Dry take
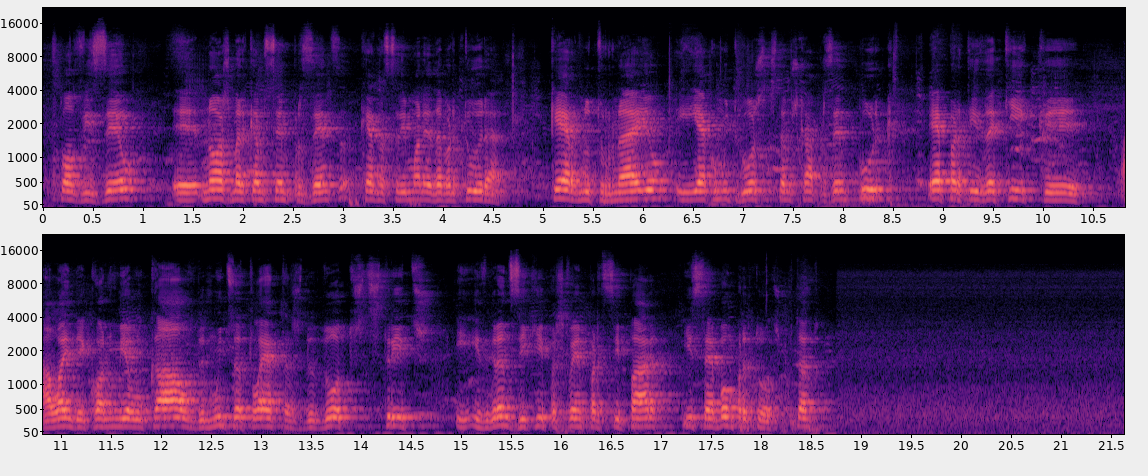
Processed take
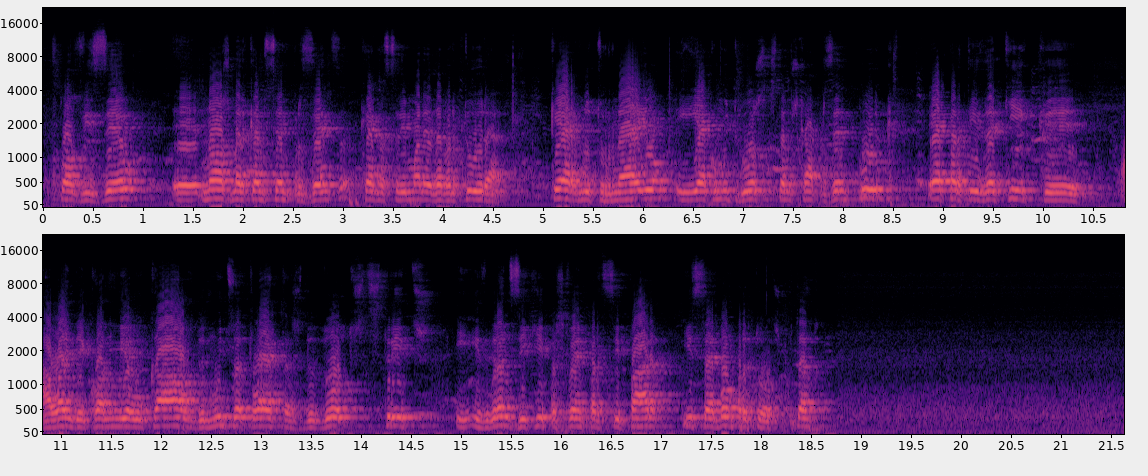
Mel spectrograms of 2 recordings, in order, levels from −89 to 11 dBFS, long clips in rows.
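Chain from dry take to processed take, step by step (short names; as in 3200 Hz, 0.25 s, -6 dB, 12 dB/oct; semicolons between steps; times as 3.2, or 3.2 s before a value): high shelf 2000 Hz -9 dB; soft clip -20 dBFS, distortion -10 dB; hum 60 Hz, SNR 30 dB; gain -2.5 dB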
